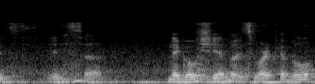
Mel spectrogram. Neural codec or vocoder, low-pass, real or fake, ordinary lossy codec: none; 7.2 kHz; real; AAC, 32 kbps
